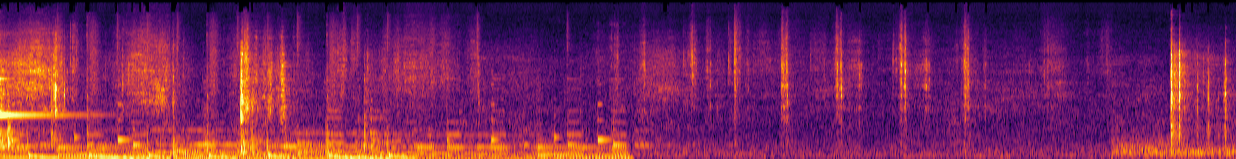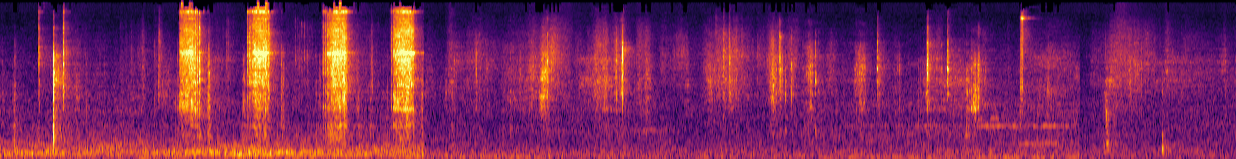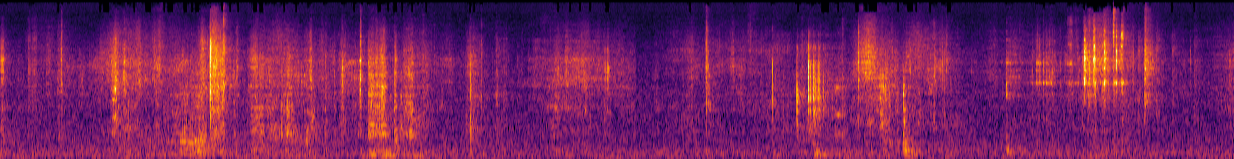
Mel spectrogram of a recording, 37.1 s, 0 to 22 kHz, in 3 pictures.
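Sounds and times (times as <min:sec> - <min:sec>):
hand tools clinking on metal: 0:00.0 - 0:00.9
ratchet strokes: 0:14.2 - 0:16.6.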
